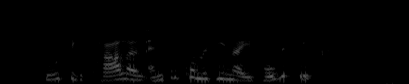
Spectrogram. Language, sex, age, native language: Icelandic, female, 60-69, Icelandic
